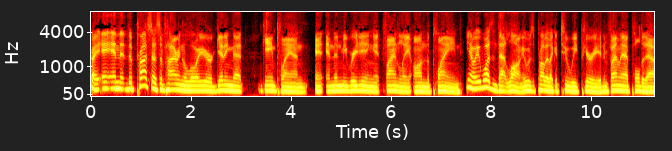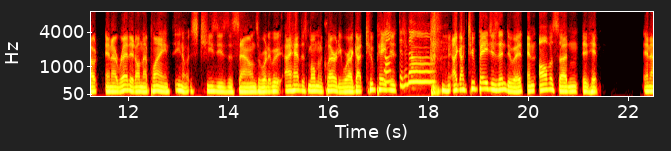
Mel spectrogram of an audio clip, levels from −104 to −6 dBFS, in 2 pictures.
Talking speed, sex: 225 wpm, male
